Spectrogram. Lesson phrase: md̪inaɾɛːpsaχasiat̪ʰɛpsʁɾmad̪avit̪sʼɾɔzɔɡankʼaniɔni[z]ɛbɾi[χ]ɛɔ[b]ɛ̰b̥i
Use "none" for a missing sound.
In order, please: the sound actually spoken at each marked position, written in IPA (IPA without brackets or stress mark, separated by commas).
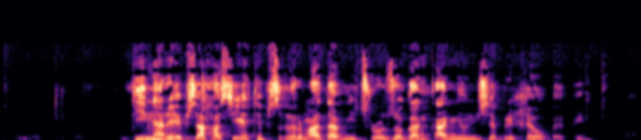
s, χ, b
